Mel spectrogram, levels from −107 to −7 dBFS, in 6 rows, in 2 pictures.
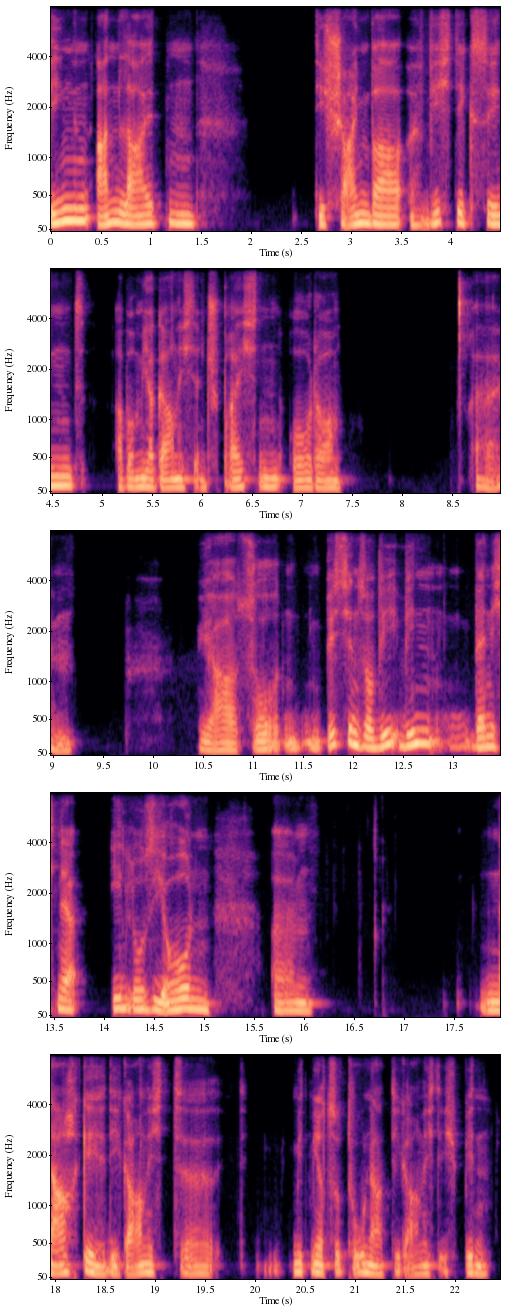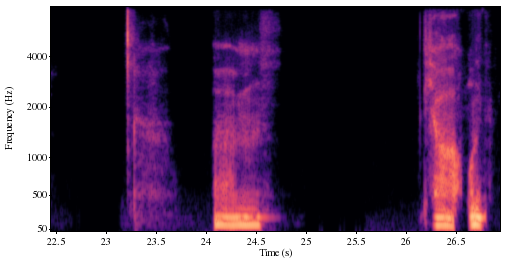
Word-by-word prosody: Dingen 160 +6 +6
anleiten 125 0 +3 1.2
die 110 - +1
scheinbar, 115 0 +3
äh, - - -1
wichtig 130 0 -1
sind, 125 -1 +1 0.3
aber 105 +1 -3
mir 105 -1 +2
gar 100 0 0
nicht 105 0 -1
entsprechen 105 +2 -3
oder 95 -1 -2 1.3
ähm 90 -4 -6 1.2
ja, 95 -2 -1
so 100 +3 0
'n - - -4
'n - - -3
bisschen 165 +4 +3
so 125 -4 +2
wie 155 +5 +4
wie 145 +3 +5
'n 180 +2 +2 0.3
wenn 130 +2 +3
ich 130 - -4
'ner 130 -2 +2 0.3
Illusion, 130 -3 +3 0.6
ähm 105 -1 -2 1.5
nachgehe, 110 -1 +2
die 100 -3 -2
gar 95 +4 +1
nicht, 105 -2 -2
äh, 95 -2 -4
d - - -28 0.5
mit 120 -1 -1
mir 110 -3 +3
zu 105 - -3
tun 110 -1 0
hat, 100 +1 -5
die - - -4
gar 95 +3 -6
nicht 100 +1 -5
ich 110 - -10
bin. 100 -2 -1 1.7
Ähm 105 -1 -3 1.6
Ja 105 -1 -3
und 105 -1 0
110 Hz, 105 wpm, -24 LUFS, 100-125 Hz, 1.7 s, Dingen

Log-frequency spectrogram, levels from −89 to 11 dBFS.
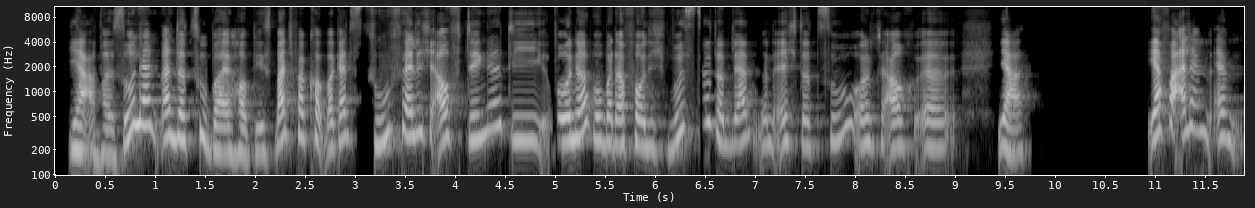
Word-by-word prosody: Ja, 200 -1 +4
aber 175 +1 -5
so 230 - 0
lernt 400 -1 +4
man 275 +1 +4
dazu 265 +1 0
bei 185 -2 +1
Hobbys. 185 0 -3
Manchmal 275 +3 +3
kommt - - -1
man 210 - -1
ganz 270 +1 0
zufällig 290 +4 0
auf 280 0 +2
Dinge, 275 +6 -2 0.2
die, 260 -3 -6
wo 245 0 +4
ne? 285 +8 +3
Wo 255 -1 -1
man 245 - -1
davor 225 0 +1
nicht 210 -1 -10
wusste, 330 +4 -5
dann 245 -4 -3
lernt 245 +3 -2
man 230 +1 -8
echt 240 +2 -5
dazu 225 - -7
und 235 +1 -5
auch, 220 -1 -1
äh, 215 -1 -5 0.4
ja. - - +1 1.2
Ja, - - +8
vor - - +7
allem, 340 -5 +2
ähm, 270 -3 -4
250 Hz, 180 wpm, -22 LUFS, 220-280 Hz, 1.2 s, Ja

